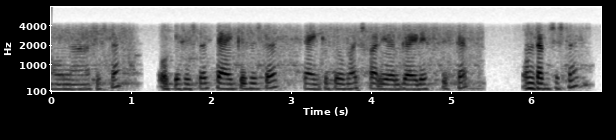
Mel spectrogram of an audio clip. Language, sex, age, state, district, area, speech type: Telugu, female, 18-30, Andhra Pradesh, Kurnool, rural, conversation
